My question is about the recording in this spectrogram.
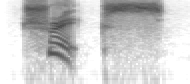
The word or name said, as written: tricks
